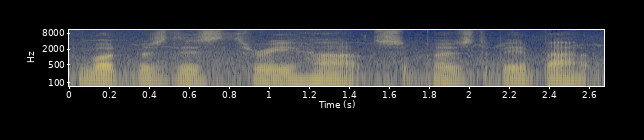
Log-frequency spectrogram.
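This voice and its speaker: Young educated Englishman, low pitch, creaky edge, wry, wary, probing, radio drama, faint background noise. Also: little pitch movement, normal speed. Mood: sceptical, probing. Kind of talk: naturalistic radio drama dialogue.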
